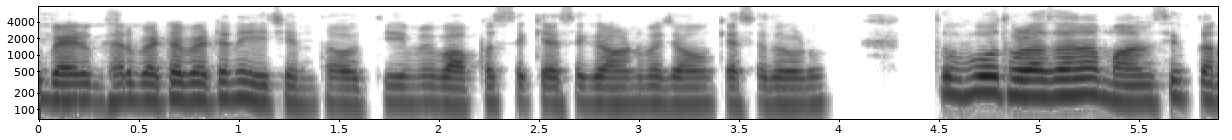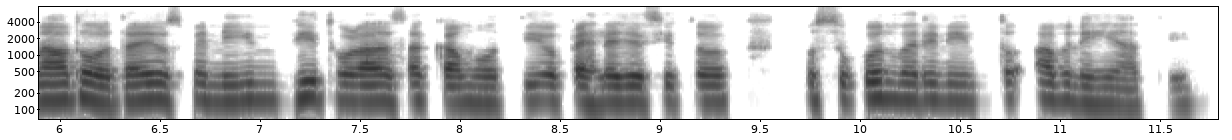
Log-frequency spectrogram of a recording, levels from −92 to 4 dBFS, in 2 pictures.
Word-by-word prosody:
बैठ 150 -2 +3
घर 145 +3 -2
बैठे-बैठे 150 +1 +2
ना 165 - 0
ये 145 -3 +1
चिंता 130 -2 -6
होती 125 +1 -4
है 135 - -2
मैं 135 +1 -6
वापस 125 +1 -2
से 135 - -5
कैसे 130 0 -3
ग्राउंड 130 0 0
में 135 - -2
जाऊँ, 130 0 -1
कैसे 130 0 -4
दौड़ूँ? 130 +1 -2 0.5
तो 195 - +1
वो 205 +2 +8
थोड़ा-सा 180 0 +8
ना 190 0 +6
मानसिक 145 +2 0
तनाव 150 -1 +2
तो 160 0 +2
होता 140 0 +1
ही 150 - +2
है, 155 - +2
उसपे 150 +1 -6
नींद 150 +1 -5
भी 170 - +1
थोड़ा-सा 145 0 +1
कम 135 -1 +1
होती 135 +2 -7
है 145 - -5
और 145 - -1
पहले 135 0 +1
जैसी 140 0 -2
तो 140 0 -4
वो 145 +1 -16
सुकून 160 +3 -2
भरी 155 0 -3
नींद 145 -1 -8
तो 160 - -6
अब 155 -1 -2
नहीं 130 -1 -4
आती। 120 +1 -13
145 Hz, 235 wpm, -22 LUFS, 135-150 Hz, 0.5 s, वो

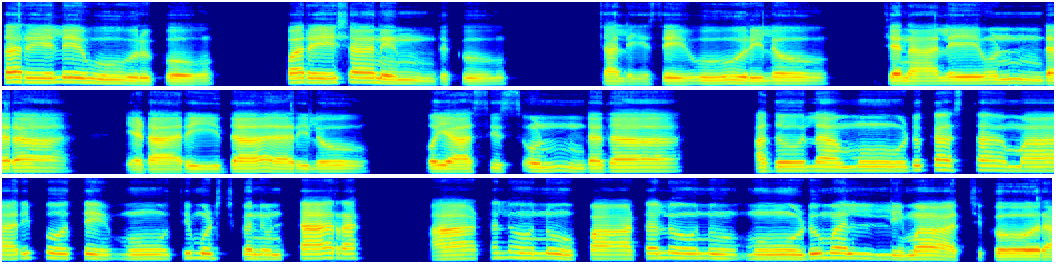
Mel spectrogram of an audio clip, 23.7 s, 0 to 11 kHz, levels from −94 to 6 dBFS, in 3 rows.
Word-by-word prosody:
సరేలే 180 0 +4 0.2
ఊరుకో, 120 -5 0 0.8
పరేషాన్ 175 0 +4
ఎందుకు? 115 -4 -5 1.0
చలేసే 110 0 -2 0.3
ఊరిలో, 125 -1 +1 0.7
జనాలే 120 +1 +2 0.2
ఉండరా? 140 -1 +2 0.8
ఎడారి 110 +2 +1 0.2
దారిలో, 120 -1 +2 0.7
ఒయాసిస్ 125 +2 +1
ఉండదా? 145 -1 0 1.0
అదోలా 160 +1 +1 0.2
మూడు 165 +1 -1
కాస్త 180 -1 0 0.3
మారిపోతే 175 +3 0 0.2
మూతి 160 +2 -3
ముడుచుకొనుంటారా? 175 0 +2 0.7
ఆటలోనూ, 185 +4 -2 0.3
పాటలోనూ 180 +3 0 0.3
మూడు 160 +1 +2
మళ్ళి 175 -6 -1
మార్చుకోరా! 125 -4 +2
155 Hz, 60 wpm, -25 LUFS, 125-175 Hz, 1.0 s, సరేలే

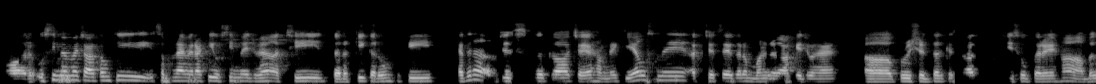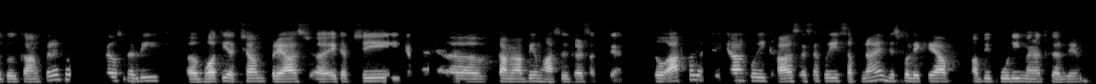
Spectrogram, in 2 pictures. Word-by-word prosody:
और 130 0 +3
उसी 215 - -3
में 205 0 +3
मैं 205 0 +1
चाहता 180 -1 +3
हूँ 185 - -5
कि 185 -5 -1
सपना 160 +1 +1
है 160 - +4
मेरा 155 0 +4
कि 170 - +2
उसी 160 +1 -4
में 160 -1 -1
जो 145 - -6
है 155 - +5
अच्छी 150 -1 0
तरक्की 130 +4 +1
करूँ, 145 +1 -1
क्योंकि 150 +2 -1 0.2
कहते 170 +8 +1
हैं 220 - +1
ना - - +4 0.2
जिसका 155 0 0
चयन 150 -1 +2
हमने 145 0 -4
किया 145 +5 +1
है, 205 - -1
उसमें 195 -1 -4
अच्छे 150 - -3
से 155 - +2
अगर 155 +1 -1
मन 140 +1 -3
लगा 130 -1 +1
के - - +3
जो 140 +1 -4
है 135 - +2
अ, - - -19 0.6
पूरे 145 -1 +2
शिद्दत 140 0 0
के - - -6
साथ 140 0 -3
चीज़ों 405 - -9
को - - -17
करें 135 +1 +4
हाँ, 140 -5 0
बिल्कुल 135 -1 -2
काम 130 0 +3
करें, 215 +3 0
तो 235 - -5
उसमें 160 -3 -4
भी 165 +3 -3 0.4
अ, 135 - +6
बहुत 140 +3 +4
ही 160 - +4
अच्छा 145 -1 +2
प्रयास 135 +1 +6 0.2
एक 140 - +1
अच्छी 155 +1 +1
कहते 315 +4 -10
है 345 - -9 0.3
ना 140 - +2 0.2
अ, 130 0 -15
कामयाबी 135 0 +4
हम 140 -3 -5
हासिल 125 +2 0
कर 130 - 0
सकते - - -10
हैं, - - -8 0.3
तो 145 - +1
आपका 220 - +1
वैसे 410 - -7
क्या 175 - +3
कोई 165 -1 -2
ख़ास 140 +1 +4
ऐसा 145 0 -6
कोई 155 +1 -2
सपना 140 +4 -1
है 210 +3 +1
जिसको 150 0 -3
लेके 145 -1 +1
आप 140 0 +4 0.2
अभी 145 +1 -3
पूरी 140 0 -1
मेहनत 130 0 -3
कर 130 -2 0
रहे 130 0 -6
हो? 140 - -16
150 Hz, 240 wpm, -24 LUFS, 140-165 Hz, 0.6 s, अ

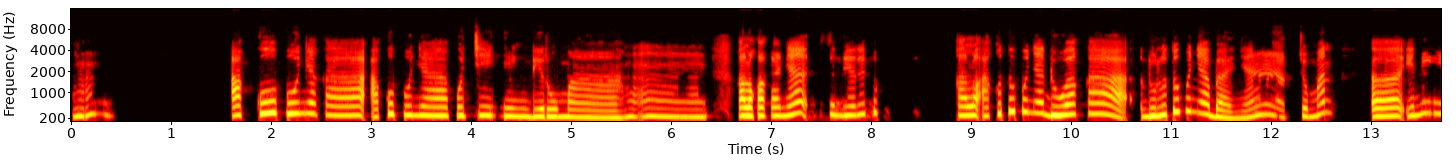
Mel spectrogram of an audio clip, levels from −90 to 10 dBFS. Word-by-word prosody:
hmm. 285 +3 -5 1.2
Aku 345 +6 +3
punya, 345 -1 +1
Kak. 285 -1 -1
Aku 305 +8 0
punya 285 -2 +1
kucing 275 -3 -1
di 245 - +2
rumah, 225 -3 -1
mhm. 240 -1 -4 0.3
Kalau 270 0 +7
Kakaknya 275 +6 +2 0.2
sendiri 290 +1 -1
tuh 370 - -5 0.8
kalau 285 0 +3
aku 270 +5 -5
tuh 410 - +5
punya 375 -3 -2
2, 295 +2 +6
Kak. 330 0 -2
Dulu 265 +4 +4
tuh 400 0 +3
punya 390 -5 -2
banyak, 235 +5 -3
cuman, 265 +7 -3 0.5
eee, 255 +1 +4
ini 290 +6 -2
280 Hz, 120 wpm, -18 LUFS, 250-315 Hz, 1.2 s, Kalau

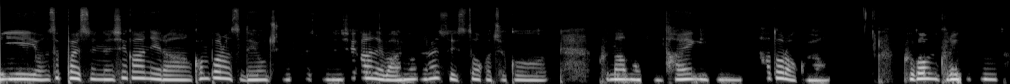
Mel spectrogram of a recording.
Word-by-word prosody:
이 240 0 +5
연습할 255 +5 +1
수 250 - -9
있는 225 -1 0
시간이랑 240 -8 +1
컨퍼런스 270 -5 -1
내용 210 +1 +1
준비할 215 +1 -12 0.2
수 - - -34
있는 215 -1 -2
시간을 280 0 0
마련을 210 +3 +2
할 285 +1 +1
수 250 - -6
있어 230 +2 -3
가지고 200 -2 -5 0.5
그나마 230 -1 +2
좀 200 - -9
다행이긴 220 -3 0 0.2
하더라고요. 200 -10 0 0.7
그건 255 +1 +4
그래도 230 +2 +4 0.2
좀 230 -2 -1
잘 - - -35
230 Hz, 335 characters per minute, -21 LUFS, 210-250 Hz, 0.7 s, 이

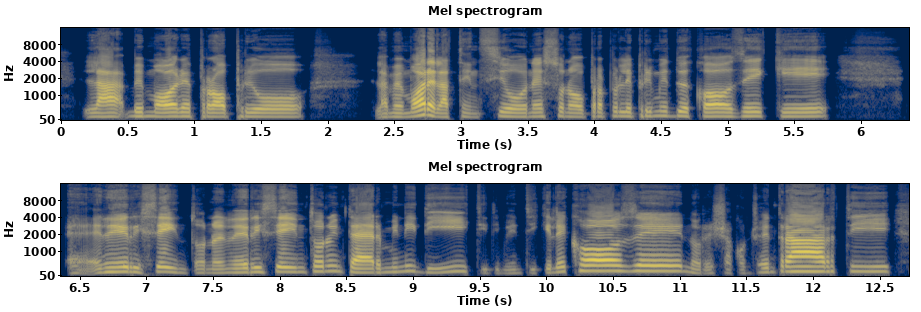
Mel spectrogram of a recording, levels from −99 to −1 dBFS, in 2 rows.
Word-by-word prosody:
la 150 +1 +2
memoria 160 -1 +1
è - - -9
proprio 150 -1 -3 0.6
la 135 - -6
memoria 145 +2 +5
e - - -4
l'attenzione, 150 +2 -4
sono 150 -3 -5
proprio 155 +4 -9
le 165 - -4
prime 180 +1 -10
2 170 0 -4
cose 160 +1 0
che, 160 0 -4 0.6
ehm, - - -10
ne 180 +1 +3
risentono 155 -5 0
e - - -1
ne 155 +2 0
risentono 180 +3 0
in 210 - -7
termini 170 +5 0
di: 170 +6 -5
ti - - -21
dimentichi 135 +2 -14
le 185 +2 -3
cose, 215 -1 +4
non 145 - -12
riesci 125 0 -13
a - - -15
concentrarti, 195 +5 +2
165 Hz, 150 wpm, -20 LUFS, 150-185 Hz, 0.6 s, memoria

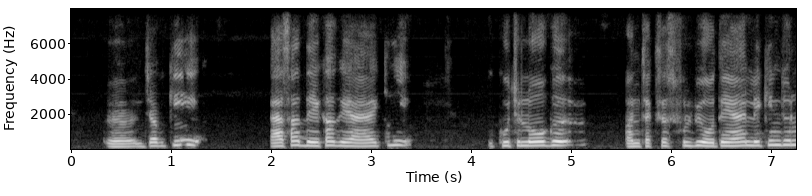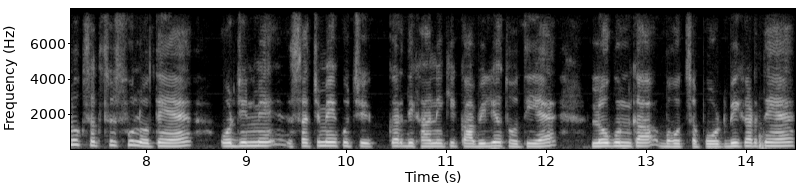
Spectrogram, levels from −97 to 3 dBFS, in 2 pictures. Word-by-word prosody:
अ, 160 0 -2
जबकि 235 +6 -1 0.7
ऐसा 190 +6 +4
देखा 210 +2 +4
गया 200 -3 +2
है 185 +1 +1
कि 235 +3 -5 0.9
कुछ 215 0 -1
लोग 215 +1 +5 0.7
अनसक्सेसफुल 185 +4 -3
भी 220 - -1
होते 200 -1 +5
हैं 205 +2 +3
लेकिन 225 +3 +1
जो 255 - +1
लोग 260 +1 -1
सक्सेसफुल 225 0 -3
होते 180 +1 -1
हैं 190 +4 +1 0.3
और 185 0 +2
जिनमें 205 +4 0
सच 190 +1 -3
में 205 0 +3
कुछ 190 -2 -6 0.3
कर 190 0 -1
दिखाने 175 -1 -1
की 185 +3 -7
काबिलियत 170 +4 0
होती 165 +1 -3
है 185 +6 0 0.4
लोग 185 +1 +4
उनका 190 -1 +1
बहुत 165 0 -2
सपोर्ट 160 0 -2
भी 185 +2 +2
करते 190 +1 -1
हैं 195 +2 0
195 Hz, 155 wpm, -20 LUFS, 180-215 Hz, 0.9 s, लोग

